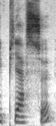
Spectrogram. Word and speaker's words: piastre: On dirait que ça s'écrit piastre, mais ça s'écrit piastre. Mais on, prononce piastre. On ne tient pas compte de, la dernière syllabe du mot.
